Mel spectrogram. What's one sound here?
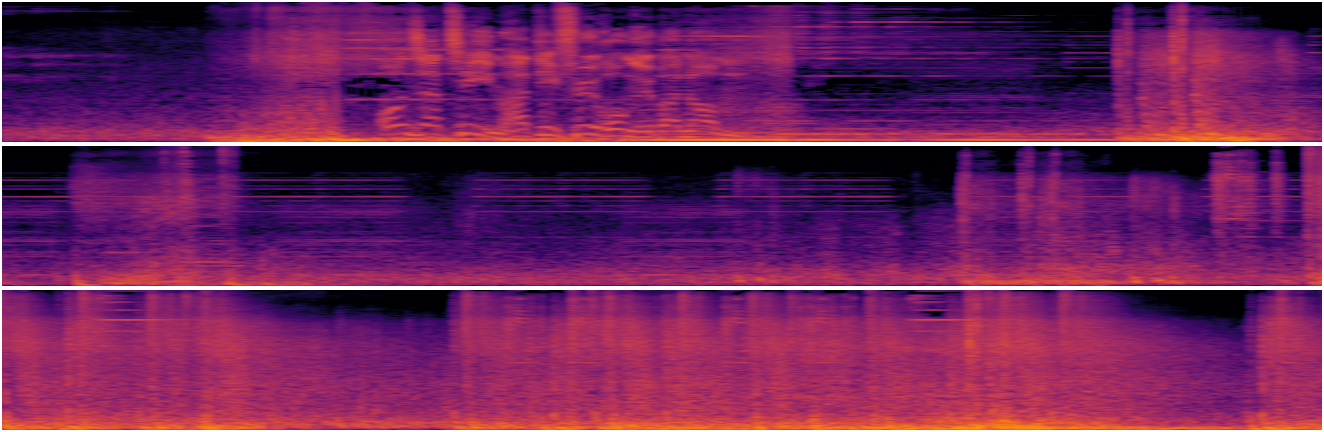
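A battleship's guns fire in deep booming salvos.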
